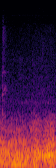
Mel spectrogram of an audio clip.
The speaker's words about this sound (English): Sorry if you can hear that thunder in the background.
